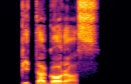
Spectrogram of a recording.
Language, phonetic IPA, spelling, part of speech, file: Polish, [ˌpʲitaˈɡɔras], Pitagoras, proper noun, Pl-Pitagoras.ogg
